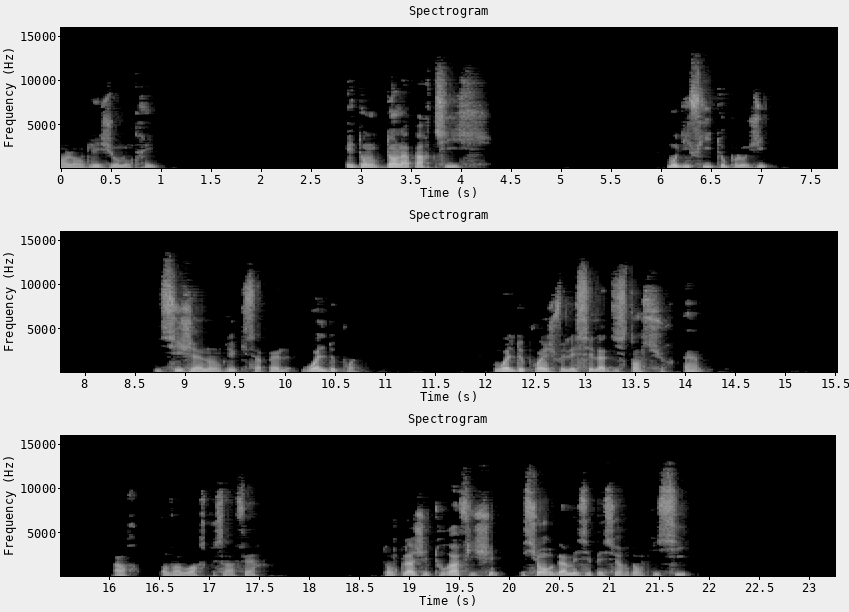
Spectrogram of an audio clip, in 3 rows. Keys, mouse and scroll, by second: 6.5 click, 7.0 click, 17.7 right click, 18.6 right click, 20.2 ctrl+right click, 20.3 ctrl+right click, 20.8 alt+right click, 21.8 ctrl+right click, 22.4 alt+right click.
